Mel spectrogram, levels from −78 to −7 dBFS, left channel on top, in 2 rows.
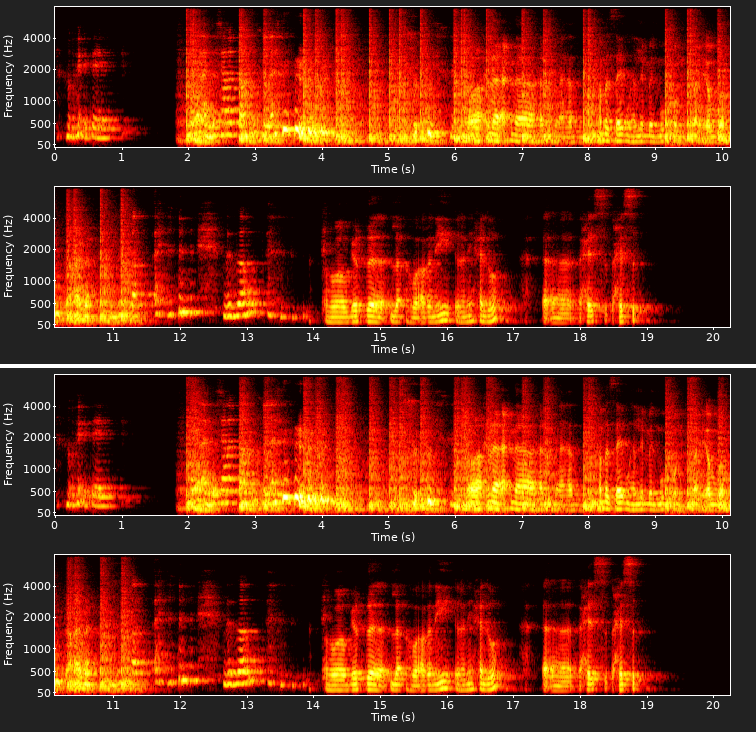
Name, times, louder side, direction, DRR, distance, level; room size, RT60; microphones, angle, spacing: voice 1, 0.2-0.8 2.0-3.4 5.7-6.0 10.9-13.6 14.1-14.2, left 1 dB, 5° left, -3 dB, 2.6 m, -26 dB
sound 1, 1.8-8.5 9.1-11.4, equal, 35° left, 3.6 m, -25 dB
voice 2, 3.2-4.1 5.2-5.7 6.0-10.7 14.1-16.8 17.1-18.9, right 2 dB, 15° right, 5 dB, 0.6 m, -21 dB
14.5 x 5.3 x 6.0 m, 0.83 s
head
